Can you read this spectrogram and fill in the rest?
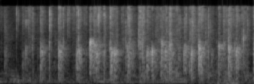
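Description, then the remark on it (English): An audience at a meeting applauds steadily, a dense patter of many hands clapping at once with no voices, holding an even, moderately loud level for a few seconds. “I take it that applause was for you rather than for me.”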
